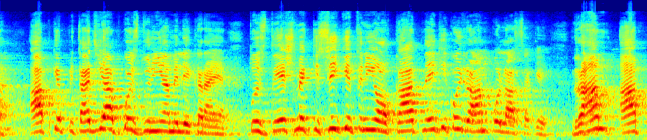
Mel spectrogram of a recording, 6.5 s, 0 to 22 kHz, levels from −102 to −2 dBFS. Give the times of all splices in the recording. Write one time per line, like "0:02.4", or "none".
none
